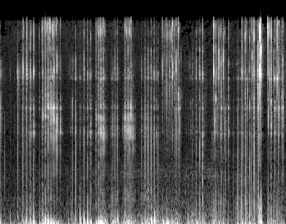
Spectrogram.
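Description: Long black acrylic nails scratch along the ridges of a solid, medium pink twisted-ridge wax pillar candle. The result is a quiet run of dry, crackly scratching bursts with a bright, hissy edge over a soft low rumble, pausing briefly between strokes.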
